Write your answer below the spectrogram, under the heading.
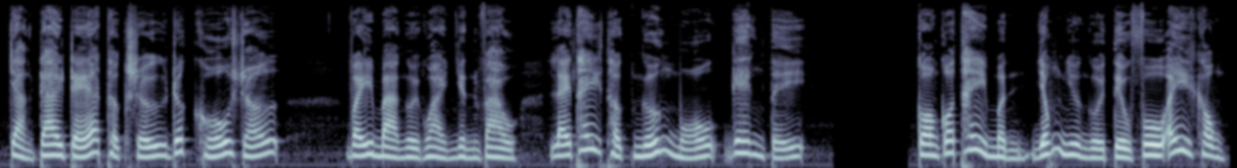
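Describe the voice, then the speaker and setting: A woman voicing a wise elderly father in a cartoon moral tale, measured and gently instructive. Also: medium pitch, dry recording, studio quality, lightly acted. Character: calm, wise elderly father advising his son. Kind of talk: animated moral-tale dubbing.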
